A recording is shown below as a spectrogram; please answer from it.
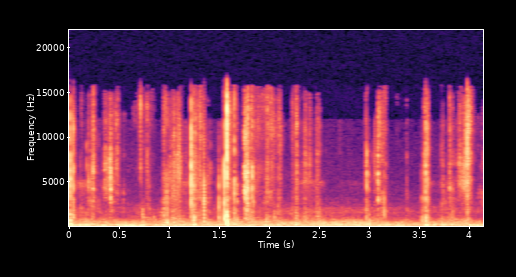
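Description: Photocards in clear plastic sleeves being handled and slipped into a binder's plastic pocket pages: quiet, irregular plastic clicks and crinkles, with one sharper click about a second and a half in.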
